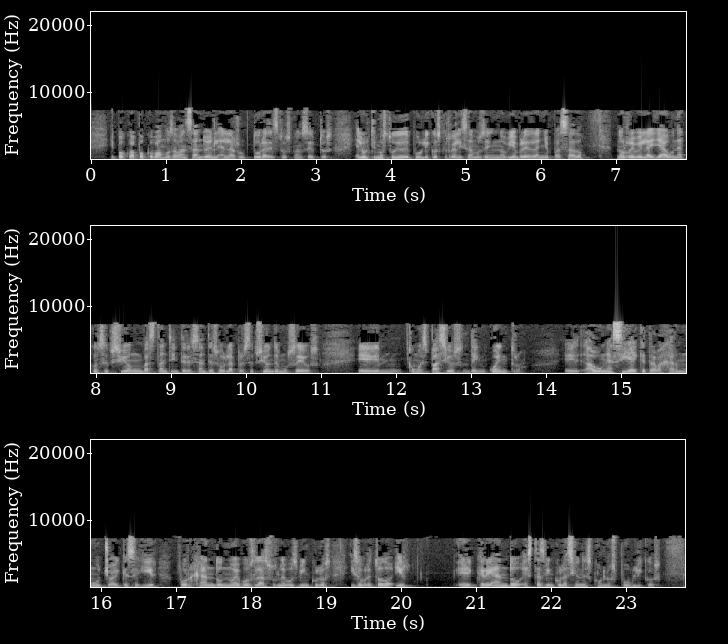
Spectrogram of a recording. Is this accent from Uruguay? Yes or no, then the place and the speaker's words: no; Quito, Pichincha, Ecuador; esta riqueza de la que somos dueños los ecuatorianos y quiteños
